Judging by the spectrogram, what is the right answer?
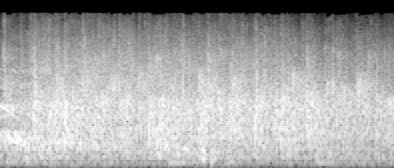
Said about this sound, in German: Okay, sehr cool. Ein Applaus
